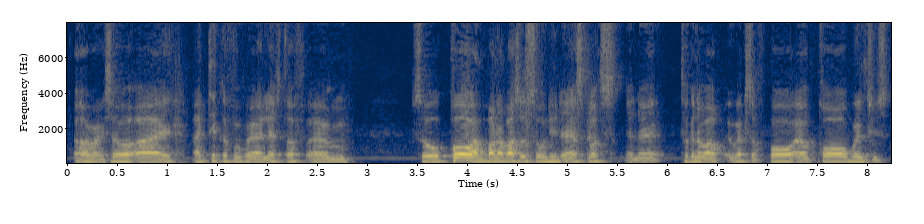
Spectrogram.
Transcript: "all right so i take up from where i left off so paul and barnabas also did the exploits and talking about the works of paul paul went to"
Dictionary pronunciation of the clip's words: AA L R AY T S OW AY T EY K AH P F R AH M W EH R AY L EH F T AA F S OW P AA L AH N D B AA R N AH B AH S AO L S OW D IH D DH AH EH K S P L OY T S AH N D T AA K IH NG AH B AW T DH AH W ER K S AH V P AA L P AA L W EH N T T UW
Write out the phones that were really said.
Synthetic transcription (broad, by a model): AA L R AY T S OW AY T EY K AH F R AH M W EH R AY L EH F T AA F S OW P AA L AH N B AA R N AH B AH S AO S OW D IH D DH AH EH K S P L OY T S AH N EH T AA K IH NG AH B AW T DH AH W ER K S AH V P AA L P AA L W EH N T T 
